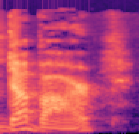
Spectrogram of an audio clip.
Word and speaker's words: davar: He's the King James and the New King James, you know, translated the Hebrew word davar, pronounced dabar, but it They translated it into cause instead of a spoken word.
